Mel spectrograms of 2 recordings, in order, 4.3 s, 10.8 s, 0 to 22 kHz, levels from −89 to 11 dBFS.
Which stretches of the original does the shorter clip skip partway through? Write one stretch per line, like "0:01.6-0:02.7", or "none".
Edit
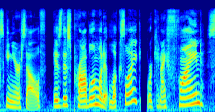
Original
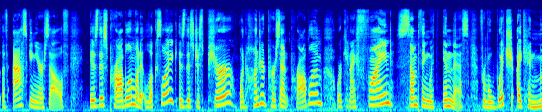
0:01.4-0:01.6
0:03.5-0:06.6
